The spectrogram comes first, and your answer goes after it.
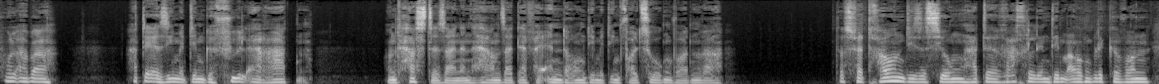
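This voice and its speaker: A man's voice: mid-range voice, normal speed, a little mellow, husky, no room sound. Male literary narrator, close dry sound. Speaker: narrator of a literary radio play.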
